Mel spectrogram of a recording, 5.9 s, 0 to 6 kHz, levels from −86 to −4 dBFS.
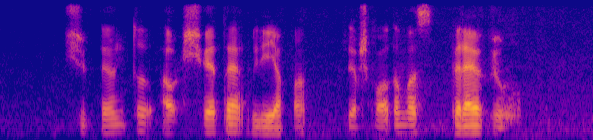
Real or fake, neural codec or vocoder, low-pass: fake; codec, 24 kHz, 1 kbps, SNAC; 5.4 kHz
